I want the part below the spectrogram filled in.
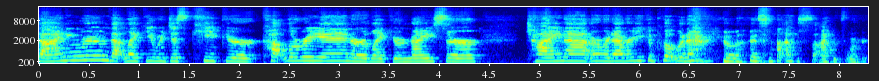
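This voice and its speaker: In a New Jersey accent, a woman talks in a high-pitched voice. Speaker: streamer. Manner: casual, rambling.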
